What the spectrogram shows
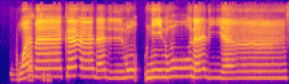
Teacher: Enam harakat. Jadi dia harus enam harakat lebih panjang daripada mad jaiz dan mad wajib muttasil. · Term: lazim musaqal kalimi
